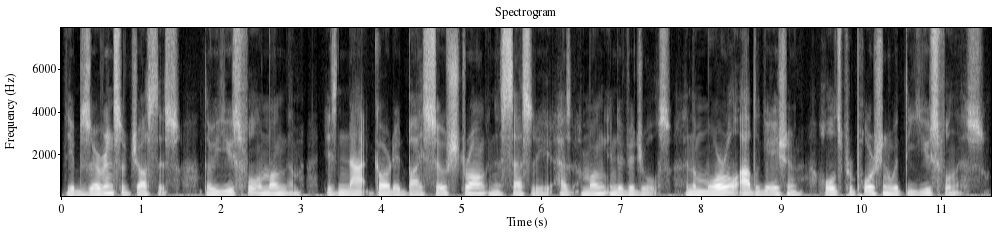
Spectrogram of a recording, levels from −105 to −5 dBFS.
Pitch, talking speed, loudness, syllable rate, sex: 140 Hz, 145 wpm, -19 LUFS, 5.1 syllables/s, male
